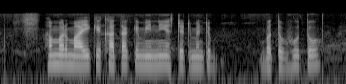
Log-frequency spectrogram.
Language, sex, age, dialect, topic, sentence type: Magahi, female, 36-40, Central/Standard, banking, question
